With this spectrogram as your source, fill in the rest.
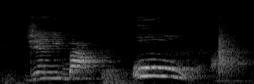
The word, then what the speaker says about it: Genibaú: A segunda sílaba tônica do hiato, tá? Que é a primeira tônica, a primeira sílaba do hiato, a segunda. A segunda do hiato, que é a tônica, é um U. E ele está sozinho e ele vai receber o seu lindo e maravilhoso acento.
